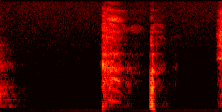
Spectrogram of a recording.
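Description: Throat clearing: a short breathy rasp about a second in, then a brief sharp cough half a second later.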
